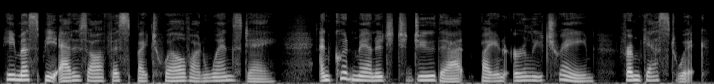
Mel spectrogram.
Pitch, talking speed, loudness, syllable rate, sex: 175 Hz, 185 wpm, -20 LUFS, 4.9 syllables/s, female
